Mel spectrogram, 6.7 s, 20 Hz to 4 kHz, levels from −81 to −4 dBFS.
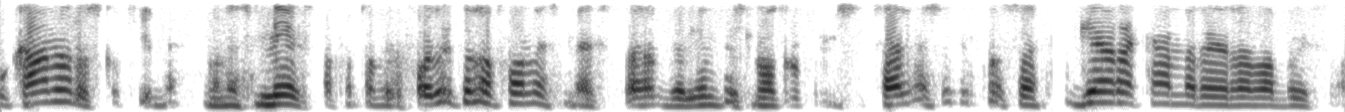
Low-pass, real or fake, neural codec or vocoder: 3.6 kHz; real; none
